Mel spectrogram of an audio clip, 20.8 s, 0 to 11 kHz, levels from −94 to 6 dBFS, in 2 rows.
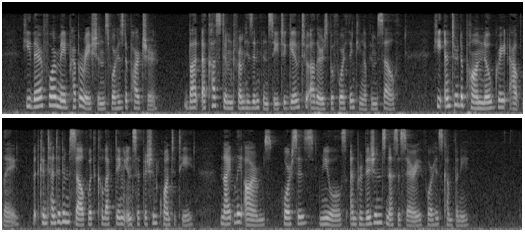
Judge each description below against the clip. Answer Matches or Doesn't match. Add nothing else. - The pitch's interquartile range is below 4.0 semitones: Doesn't match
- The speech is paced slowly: Matches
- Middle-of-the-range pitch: Matches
